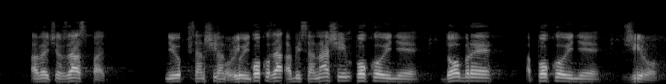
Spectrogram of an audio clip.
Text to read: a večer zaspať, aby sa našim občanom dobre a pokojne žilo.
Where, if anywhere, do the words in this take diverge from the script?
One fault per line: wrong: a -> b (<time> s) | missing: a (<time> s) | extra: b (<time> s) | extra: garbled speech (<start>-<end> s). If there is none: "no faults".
extra: garbled speech (1.6-2.8 s)
wrong: občanom -> pokojne (3.5 s)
